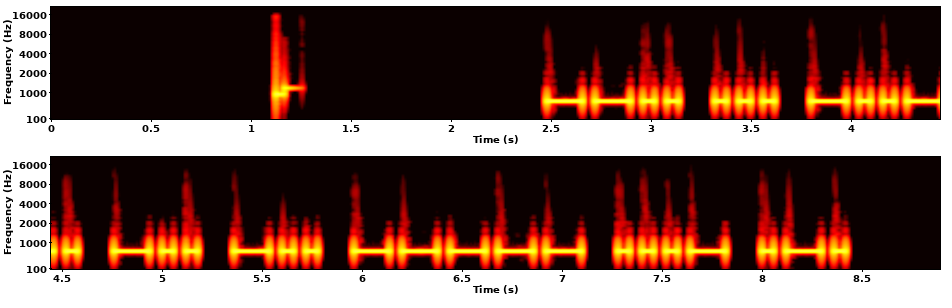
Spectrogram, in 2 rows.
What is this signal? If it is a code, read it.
Morse code, heard as a keyed tone, about 20 wpm, 700 Hz. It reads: ZS/DD0VR
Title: Difficult Call Signs 20wpm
